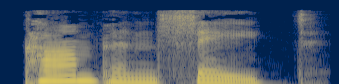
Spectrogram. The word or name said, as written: compensatingly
